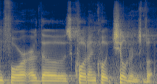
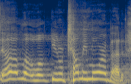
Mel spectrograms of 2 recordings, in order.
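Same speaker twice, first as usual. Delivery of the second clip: mock innocent; 12 semitones higher than usual. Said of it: "He just says".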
